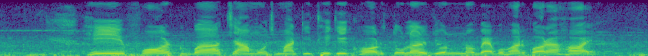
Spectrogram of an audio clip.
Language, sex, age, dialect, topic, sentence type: Bengali, male, 36-40, Standard Colloquial, agriculture, statement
